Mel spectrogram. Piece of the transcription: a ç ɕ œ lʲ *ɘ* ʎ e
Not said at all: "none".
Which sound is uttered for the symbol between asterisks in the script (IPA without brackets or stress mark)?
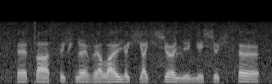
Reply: ɛ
